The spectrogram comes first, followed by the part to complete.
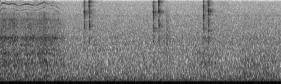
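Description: Near silence with a low hum, broken by about three faint computer mouse clicks.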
